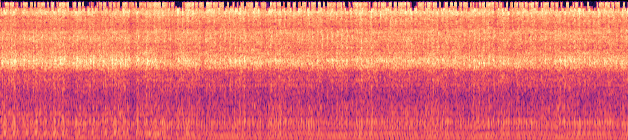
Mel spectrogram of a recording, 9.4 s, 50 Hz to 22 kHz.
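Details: 1987 Honda Gold Wing GL1200 with electrical issues: intermittent cranking, exhaust backfire at key-off. Loud, raspy open-pipe idle with an uneven, stumbling beat and an early pitch shift; rough running, cause unconfirmed.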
